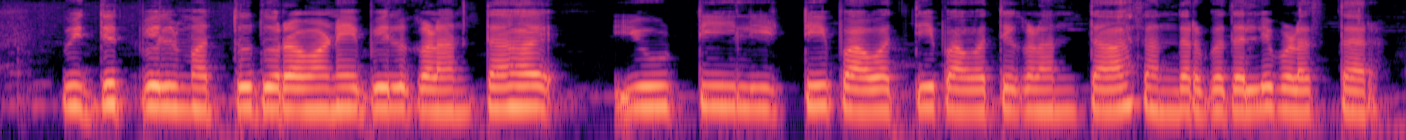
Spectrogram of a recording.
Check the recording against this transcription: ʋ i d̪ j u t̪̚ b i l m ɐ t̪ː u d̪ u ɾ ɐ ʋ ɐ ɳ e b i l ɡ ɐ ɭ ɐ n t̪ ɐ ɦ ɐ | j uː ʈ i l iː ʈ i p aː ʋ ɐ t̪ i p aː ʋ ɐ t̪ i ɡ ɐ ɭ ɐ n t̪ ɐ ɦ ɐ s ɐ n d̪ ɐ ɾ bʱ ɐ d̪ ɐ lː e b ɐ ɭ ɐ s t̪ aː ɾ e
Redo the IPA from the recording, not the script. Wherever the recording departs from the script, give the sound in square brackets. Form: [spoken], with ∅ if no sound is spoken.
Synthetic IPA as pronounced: ʋ i d̪ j u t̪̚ b i l m ɐ t̪ː u d̪ u ɾ ɐ ʋ ɐ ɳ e b i l ɡ ɐ ɭ ɐ n t̪ ɐ ɦ ɐ | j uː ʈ i l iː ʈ i p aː ʋ ɐ t̪ i p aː ʋ ɐ t̪ i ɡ ɐ ɭ ɐ n t̪ ɐ ɦ ɐ s ɐ n d̪ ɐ ɾ bʱ ɐ d̪ ɐ lː [i] b ɐ ɭ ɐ s t̪ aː ɾ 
